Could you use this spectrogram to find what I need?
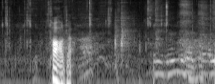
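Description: A young man slurps and chews food noisily.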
